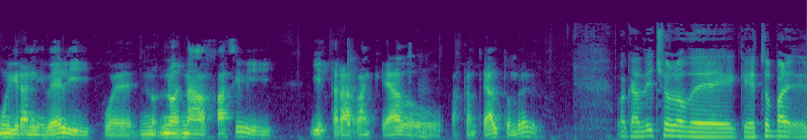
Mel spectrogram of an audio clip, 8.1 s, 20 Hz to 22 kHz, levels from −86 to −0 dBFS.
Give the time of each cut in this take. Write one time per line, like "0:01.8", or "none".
0:01.0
